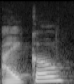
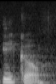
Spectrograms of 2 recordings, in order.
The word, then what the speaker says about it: Ico: He was inspired by artists and by Ico. You remember that game? Eco. Eco. My bad. The Mispronounced.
